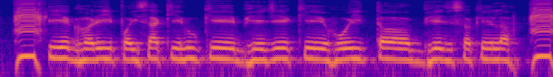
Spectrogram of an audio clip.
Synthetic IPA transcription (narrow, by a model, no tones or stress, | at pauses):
eɡʱʌɾipəjsakeɦukebʱed͡ʒekeɦojt̪ʌbʱed͡ʒsʌkelʌ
